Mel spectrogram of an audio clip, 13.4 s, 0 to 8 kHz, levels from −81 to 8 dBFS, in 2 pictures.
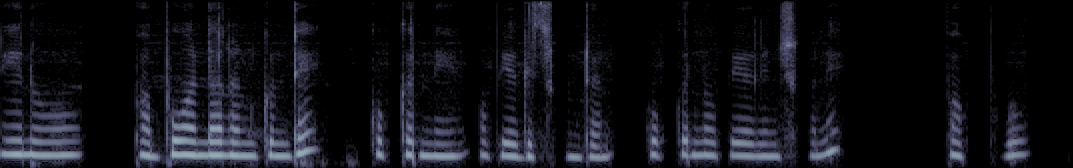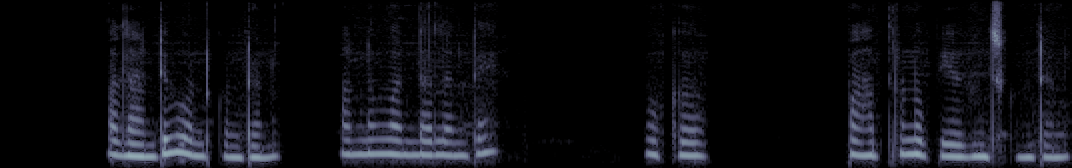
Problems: low volume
